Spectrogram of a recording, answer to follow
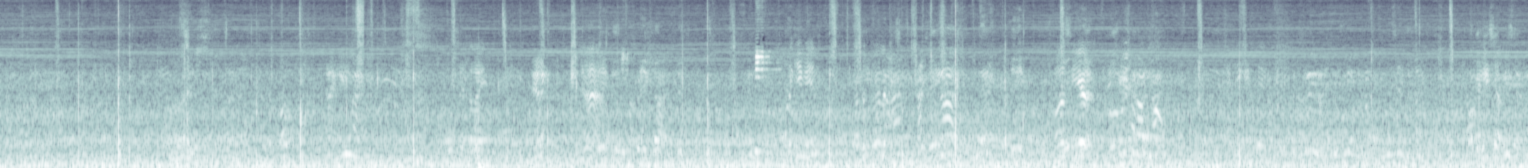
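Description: Tennis balls struck by rackets on an outdoor court: a few sharp pops several seconds apart, the loudest about two seconds in and again around fourteen seconds. Indistinct distant voices and a steady low background rumble run beneath.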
